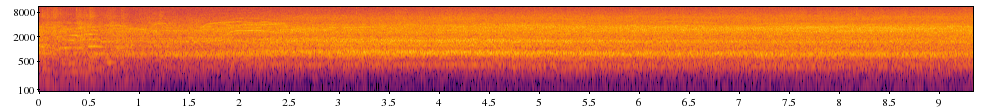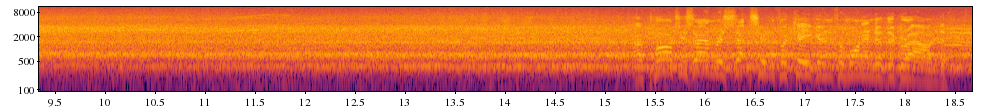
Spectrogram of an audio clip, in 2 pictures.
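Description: A large crowd cheers and roars in a big open stadium.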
